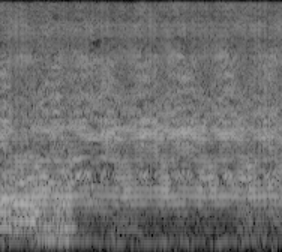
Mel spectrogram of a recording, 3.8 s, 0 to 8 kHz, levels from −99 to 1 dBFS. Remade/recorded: remade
